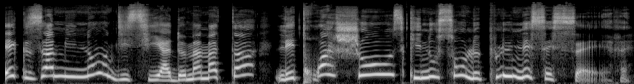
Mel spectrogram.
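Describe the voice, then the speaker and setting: A woman's voice: extremely high pitch, big pitch swings, takes it slowly, dry recording, clean studio sound, pitched above the performer's own voice, exaggerated voice. A woman doing a cautious peasant husband. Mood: reasoning. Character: poor peasant husband, cautious and hot-tempered.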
